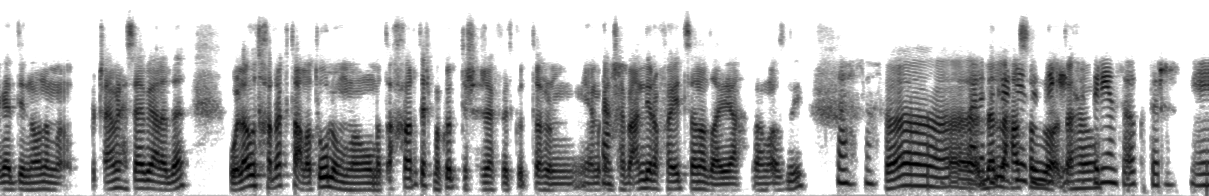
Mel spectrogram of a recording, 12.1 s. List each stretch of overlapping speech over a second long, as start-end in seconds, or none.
9.7-11.1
